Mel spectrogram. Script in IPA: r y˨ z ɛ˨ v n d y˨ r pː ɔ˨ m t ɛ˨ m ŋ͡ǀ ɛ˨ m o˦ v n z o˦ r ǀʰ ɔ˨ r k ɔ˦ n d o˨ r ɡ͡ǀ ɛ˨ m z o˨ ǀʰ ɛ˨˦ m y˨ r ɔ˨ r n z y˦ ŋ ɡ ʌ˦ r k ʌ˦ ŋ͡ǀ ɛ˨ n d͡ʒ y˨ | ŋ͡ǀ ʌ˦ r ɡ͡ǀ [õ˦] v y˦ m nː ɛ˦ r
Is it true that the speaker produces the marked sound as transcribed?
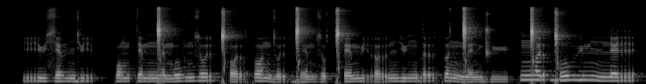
no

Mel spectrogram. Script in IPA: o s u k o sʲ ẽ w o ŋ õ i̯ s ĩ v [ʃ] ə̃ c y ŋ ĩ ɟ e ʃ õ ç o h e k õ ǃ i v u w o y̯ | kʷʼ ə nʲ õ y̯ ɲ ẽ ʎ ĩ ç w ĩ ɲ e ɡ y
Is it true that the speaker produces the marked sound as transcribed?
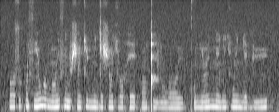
yes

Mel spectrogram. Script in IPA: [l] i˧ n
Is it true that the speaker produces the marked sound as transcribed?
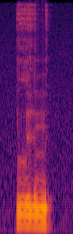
yes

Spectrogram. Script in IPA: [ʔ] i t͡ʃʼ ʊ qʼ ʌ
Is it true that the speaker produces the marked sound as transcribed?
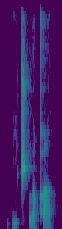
yes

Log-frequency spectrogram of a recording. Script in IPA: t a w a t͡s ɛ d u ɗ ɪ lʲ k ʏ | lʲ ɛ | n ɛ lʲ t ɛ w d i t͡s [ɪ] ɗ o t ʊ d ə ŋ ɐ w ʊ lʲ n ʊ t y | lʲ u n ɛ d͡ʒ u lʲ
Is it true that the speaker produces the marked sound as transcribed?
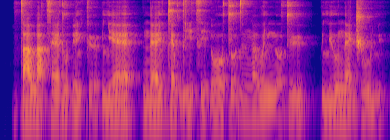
no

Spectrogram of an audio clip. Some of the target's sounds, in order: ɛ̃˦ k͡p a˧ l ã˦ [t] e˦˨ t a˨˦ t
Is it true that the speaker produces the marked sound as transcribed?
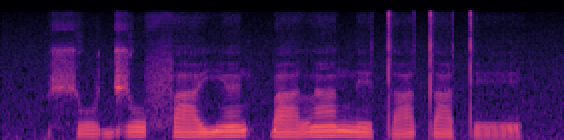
no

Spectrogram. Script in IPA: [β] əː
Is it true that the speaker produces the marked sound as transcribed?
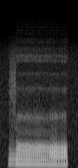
yes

